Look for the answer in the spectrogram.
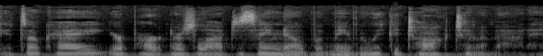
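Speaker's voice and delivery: put-on soft, hushed soothing to her inner child; calm yourself like a gentle parent; quiet reassurance trailing to a whisper; soothing self-talk. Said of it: "let my little know".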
